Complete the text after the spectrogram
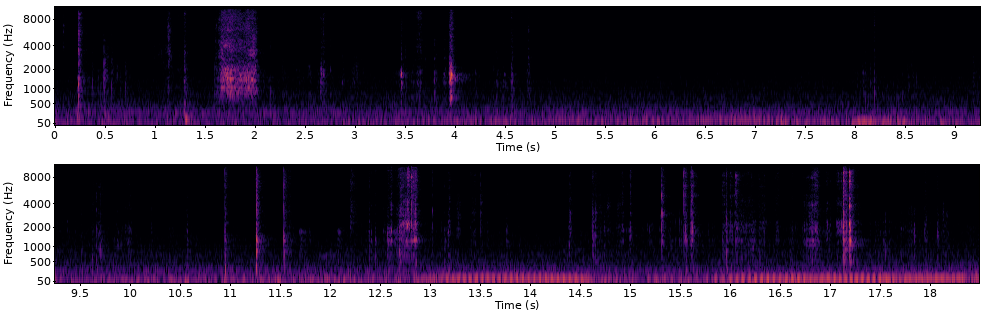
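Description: Fingers handle and tap a small cardboard box.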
